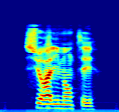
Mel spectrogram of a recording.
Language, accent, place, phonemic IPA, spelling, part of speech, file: French, France, Lyon, /sy.ʁa.li.mɑ̃.te/, suralimenter, verb, LL-Q150 (fra)-suralimenter.wav
- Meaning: to overfeed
